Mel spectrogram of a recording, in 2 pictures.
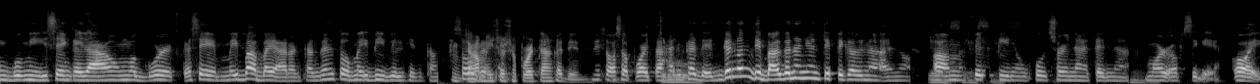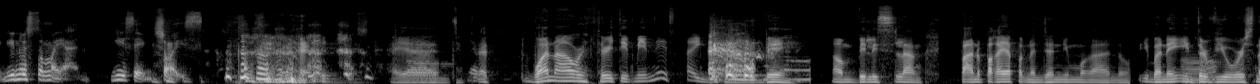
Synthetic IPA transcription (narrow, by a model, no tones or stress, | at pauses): ʊŋɡʊmiːsɪŋkɐjlaːŋɐŋɐŋmɐɡwɛɹkːɐsɛmɐjbabɐjaːɾɐnkɐŋɡɐnɪt̪o̞mɐjbiːbɪlɦɪnkɐsoɡmɐjsosopɔɹt̪ɐhɐnkɐd̪ɛnmɐjsosopoːɹt̪ɐɦɐnkɐd̪ɛnɡɐno̞nd̪ɪbaɡɐnonjʊŋt̪iːpɪkɐlnɐʔɐno̞ʔɐmfɪlɪpiːnokʊlt͡ʃʊɹnaːt̪ɛnːɐmoɹʔofsɪɡɛ̰ʔoʔjɡɪnost̪omɐja̰n | ɡiːsɪ̰ŋt͡ʃo̰js | ʔɐjanɐt̪̚ | wanawɛɹθɛɹt̪iminɪt̪ɐjɡbɛ | ʔɐmbɪlɪslaŋ | pɐaːnopɐkɐjapɐɡ̚nɐnd͡ʒanjʊŋmɐŋaʔɐno̞ʔɪbanɐjŋʔɪnt̪ɛɹvjuːɛɹsn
